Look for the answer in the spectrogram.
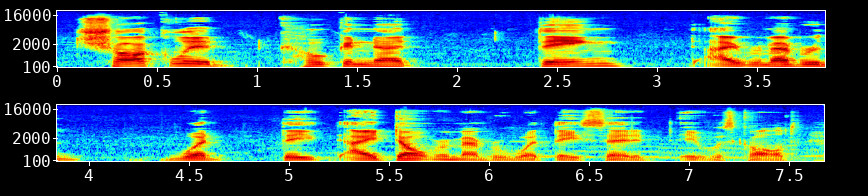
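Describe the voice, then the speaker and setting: A man's voice: mid-range voice, a bit bright. A young man giving casual, chatty commentary as a gaming streamer, reacting informally as he plays.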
